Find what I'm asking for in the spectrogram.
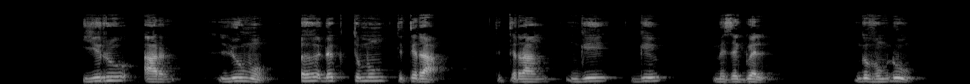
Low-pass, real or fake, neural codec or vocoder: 10.8 kHz; real; none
